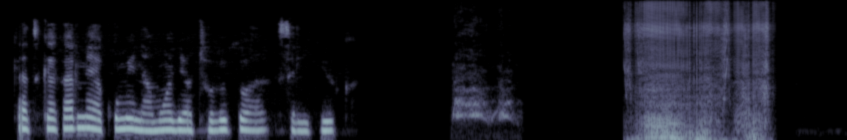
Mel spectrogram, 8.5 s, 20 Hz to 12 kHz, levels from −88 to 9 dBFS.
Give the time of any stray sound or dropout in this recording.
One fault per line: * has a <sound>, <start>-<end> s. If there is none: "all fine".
* has a bark, 4.5-5.2 s
* has a squeak, 6.2-7.8 s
